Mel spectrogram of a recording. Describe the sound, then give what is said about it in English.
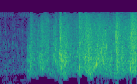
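Water splashes and sloshes as canoes race down a stream. Rhythmic bursts of paddling follow a quieter opening moment and repeat a few times at a fairly even pace. “They race down the stream until they reach the river.”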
